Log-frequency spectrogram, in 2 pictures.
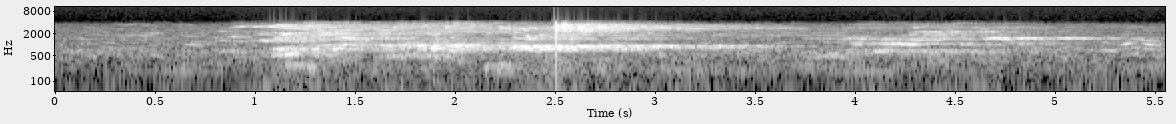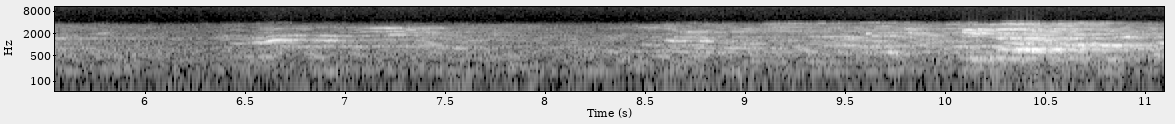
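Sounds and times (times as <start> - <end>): sharp slap crack: 2.5 - 3.0.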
